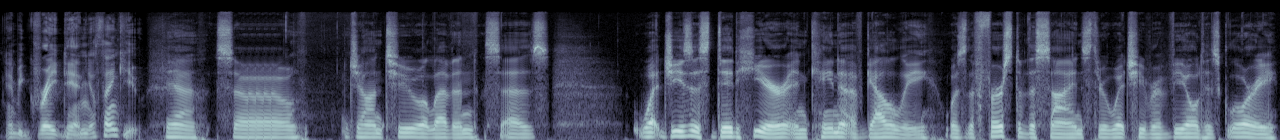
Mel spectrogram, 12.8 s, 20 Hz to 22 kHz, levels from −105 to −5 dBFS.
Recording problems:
audio stuttering; at 2.5 s

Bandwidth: 15 kHz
